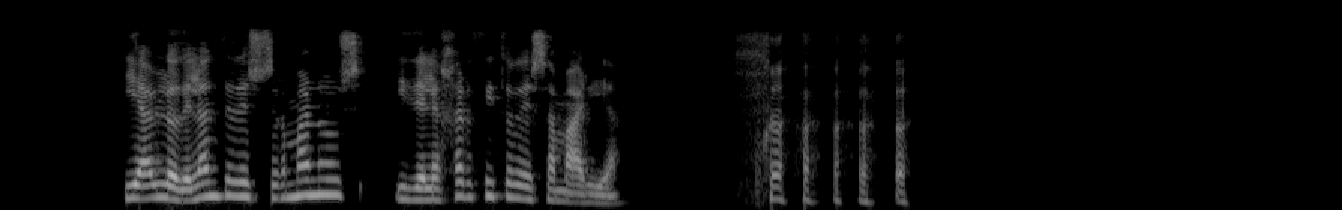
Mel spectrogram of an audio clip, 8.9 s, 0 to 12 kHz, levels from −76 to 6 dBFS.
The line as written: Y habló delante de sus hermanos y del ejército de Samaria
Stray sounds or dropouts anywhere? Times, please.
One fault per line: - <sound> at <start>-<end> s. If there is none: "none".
- laugh at 4.9-6.1 s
